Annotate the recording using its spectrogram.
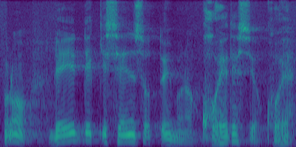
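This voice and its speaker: A man preaching a sermon, talking slowly with frequent hums and sudden rising exclamations. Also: medium pitch, very animated, vocal fry, fairly bright tone. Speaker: pastor. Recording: echoey hall with faint hiss.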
